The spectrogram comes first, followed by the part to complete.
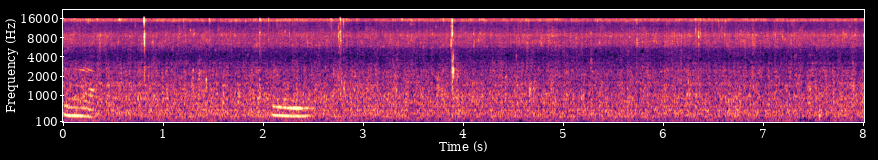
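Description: Steady low hiss of food cooking, from a deep fryer and a pot of water heating nearby, with a few faint ticks and two brief vocal sounds, one at the start and one about two seconds in.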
